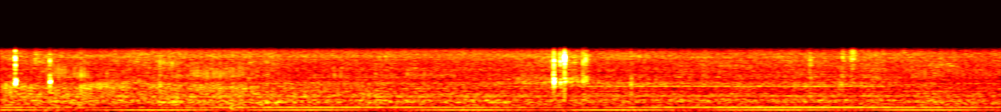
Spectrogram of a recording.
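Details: A very small kitten exploring the world, giving a low, steady rumbling purr that holds throughout, with a few brief clicks and soft taps from movement indoors.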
